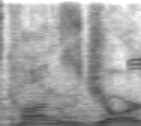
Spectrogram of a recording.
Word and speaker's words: Kongsjord: If you're from the old country, he says, but we're in America and it's Kongsjord. We're pronouncing every letter.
